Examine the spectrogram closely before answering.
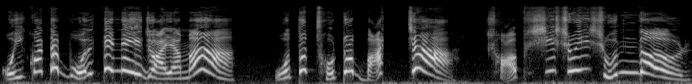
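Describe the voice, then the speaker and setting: A woman playing a gentle, kindly woman who coaxes a child, in a dramatised audio story. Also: very high-pitched, wildly swooping pitch, slow, slight background noise, pitched above the performer's own voice, heavily acted. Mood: tender, soothing. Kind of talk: audio story character acting.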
